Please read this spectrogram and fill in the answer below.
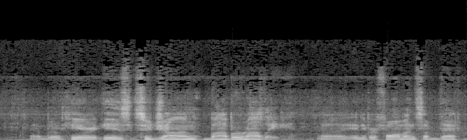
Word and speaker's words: Barbirolli: conducted by Sir John Barbirolli rhymes with jolly old boy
